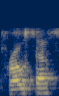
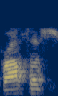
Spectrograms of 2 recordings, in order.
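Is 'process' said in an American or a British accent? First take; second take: British; American. First: The word is said in a British accent. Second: The word is said in an American accent.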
